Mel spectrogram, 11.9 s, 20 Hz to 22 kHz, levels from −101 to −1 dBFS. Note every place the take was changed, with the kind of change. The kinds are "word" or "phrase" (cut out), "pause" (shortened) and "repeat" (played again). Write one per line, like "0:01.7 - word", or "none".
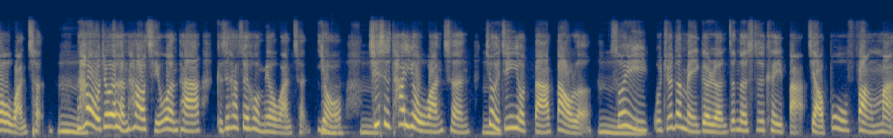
none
